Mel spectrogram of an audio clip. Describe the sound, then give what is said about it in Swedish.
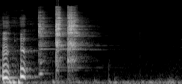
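Glasses clink together twice in quick succession in a toast, bright, right after a brief burst of voices; a quiet hum lingers afterward. “Hörni, är det inte dags att vi tar en liten skål?”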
